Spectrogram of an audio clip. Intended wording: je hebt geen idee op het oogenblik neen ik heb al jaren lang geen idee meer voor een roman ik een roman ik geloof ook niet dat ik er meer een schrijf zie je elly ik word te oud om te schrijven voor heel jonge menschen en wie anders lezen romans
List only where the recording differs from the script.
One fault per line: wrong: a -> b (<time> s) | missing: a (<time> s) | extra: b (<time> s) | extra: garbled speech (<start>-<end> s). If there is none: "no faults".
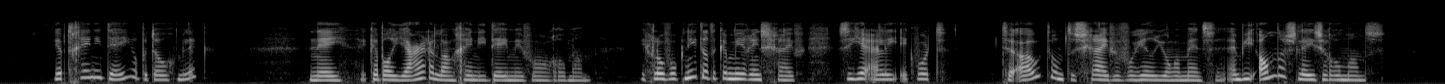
missing: een roman ik (6.5 s)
